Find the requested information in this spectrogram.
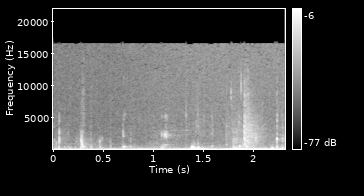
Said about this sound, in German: Das war geil, wie du das gerade getrunken hast. Das hörte sich gut an. Das hört sich an, da kriegt man direkt Durst.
